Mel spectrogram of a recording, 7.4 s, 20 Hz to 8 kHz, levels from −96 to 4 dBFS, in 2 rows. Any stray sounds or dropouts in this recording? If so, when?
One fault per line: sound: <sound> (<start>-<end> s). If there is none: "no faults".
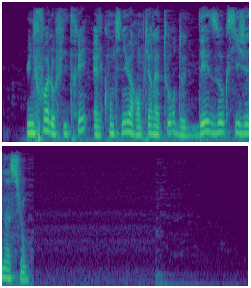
no faults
